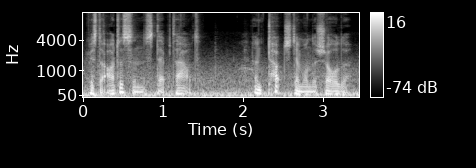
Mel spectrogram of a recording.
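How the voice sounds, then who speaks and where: A man narrating a dramatic story from a script in a measured, literary manner, as the narrator of an audio drama. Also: a bass voice, background noise.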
